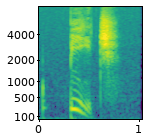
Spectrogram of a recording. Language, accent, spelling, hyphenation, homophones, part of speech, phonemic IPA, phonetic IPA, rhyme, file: English, US, beech, beech, beach, noun, /ˈbiːt͡ʃ/, [ˈbɪi̯t͡ʃ], -iːtʃ, En-us-beech.ogg
- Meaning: 1. A tree of the genus Fagus having a smooth, light grey trunk, oval, pointed leaves, and many branches 2. The wood of the beech tree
